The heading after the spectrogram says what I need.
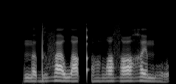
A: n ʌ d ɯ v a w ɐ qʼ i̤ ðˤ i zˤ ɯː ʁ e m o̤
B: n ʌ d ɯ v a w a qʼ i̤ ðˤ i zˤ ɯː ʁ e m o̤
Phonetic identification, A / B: B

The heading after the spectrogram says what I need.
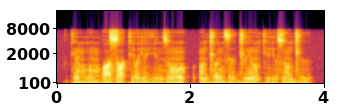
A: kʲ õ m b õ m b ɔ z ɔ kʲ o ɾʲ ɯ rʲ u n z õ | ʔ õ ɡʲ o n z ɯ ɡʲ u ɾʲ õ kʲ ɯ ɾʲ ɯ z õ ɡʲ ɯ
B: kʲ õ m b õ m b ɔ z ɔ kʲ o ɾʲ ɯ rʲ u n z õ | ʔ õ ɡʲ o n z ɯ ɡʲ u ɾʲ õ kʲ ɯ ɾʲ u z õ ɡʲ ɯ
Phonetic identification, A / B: B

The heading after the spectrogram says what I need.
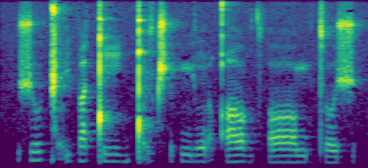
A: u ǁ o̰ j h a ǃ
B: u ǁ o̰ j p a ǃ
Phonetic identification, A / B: B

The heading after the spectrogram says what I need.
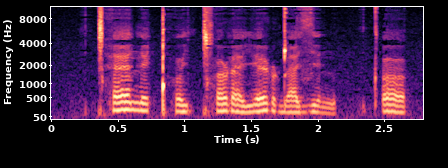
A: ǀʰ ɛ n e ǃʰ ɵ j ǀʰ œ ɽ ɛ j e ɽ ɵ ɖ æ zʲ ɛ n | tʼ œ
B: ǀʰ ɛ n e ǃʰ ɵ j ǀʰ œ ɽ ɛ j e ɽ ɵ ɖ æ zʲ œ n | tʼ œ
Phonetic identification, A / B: A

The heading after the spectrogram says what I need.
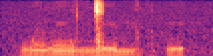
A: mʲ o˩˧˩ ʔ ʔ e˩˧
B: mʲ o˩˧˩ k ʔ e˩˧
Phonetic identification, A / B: B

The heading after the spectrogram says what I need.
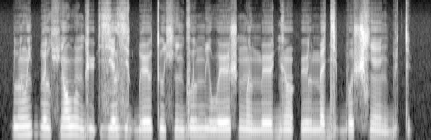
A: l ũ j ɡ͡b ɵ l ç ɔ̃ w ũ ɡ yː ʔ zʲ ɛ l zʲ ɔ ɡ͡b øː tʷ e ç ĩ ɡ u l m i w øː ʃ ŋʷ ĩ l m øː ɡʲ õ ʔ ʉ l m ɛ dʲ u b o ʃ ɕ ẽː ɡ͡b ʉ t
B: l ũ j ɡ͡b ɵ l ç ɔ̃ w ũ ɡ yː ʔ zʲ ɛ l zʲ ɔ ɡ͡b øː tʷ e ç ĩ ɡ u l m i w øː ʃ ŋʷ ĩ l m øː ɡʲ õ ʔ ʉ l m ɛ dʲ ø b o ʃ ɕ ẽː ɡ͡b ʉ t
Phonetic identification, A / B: B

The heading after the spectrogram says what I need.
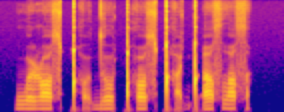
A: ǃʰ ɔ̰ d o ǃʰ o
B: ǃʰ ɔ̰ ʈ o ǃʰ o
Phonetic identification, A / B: A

